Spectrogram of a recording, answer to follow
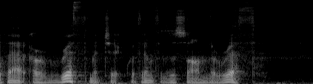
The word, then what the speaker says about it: arithmetic: of sequence it is it's called arithmetic with the emphasis on math but if it's an operation or a set of operations you do we call that arithmetic with emphasis on the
